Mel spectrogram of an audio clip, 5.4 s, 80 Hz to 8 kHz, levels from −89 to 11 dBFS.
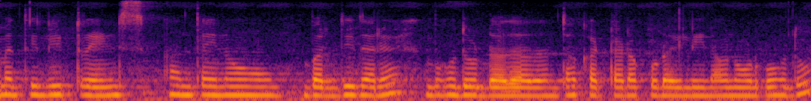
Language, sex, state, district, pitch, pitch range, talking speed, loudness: Kannada, female, Karnataka, Mysore, 200 Hz, 195-205 Hz, 135 wpm, -17 LUFS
